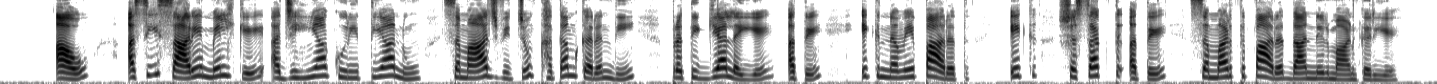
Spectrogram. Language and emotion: Punjabi, neutral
